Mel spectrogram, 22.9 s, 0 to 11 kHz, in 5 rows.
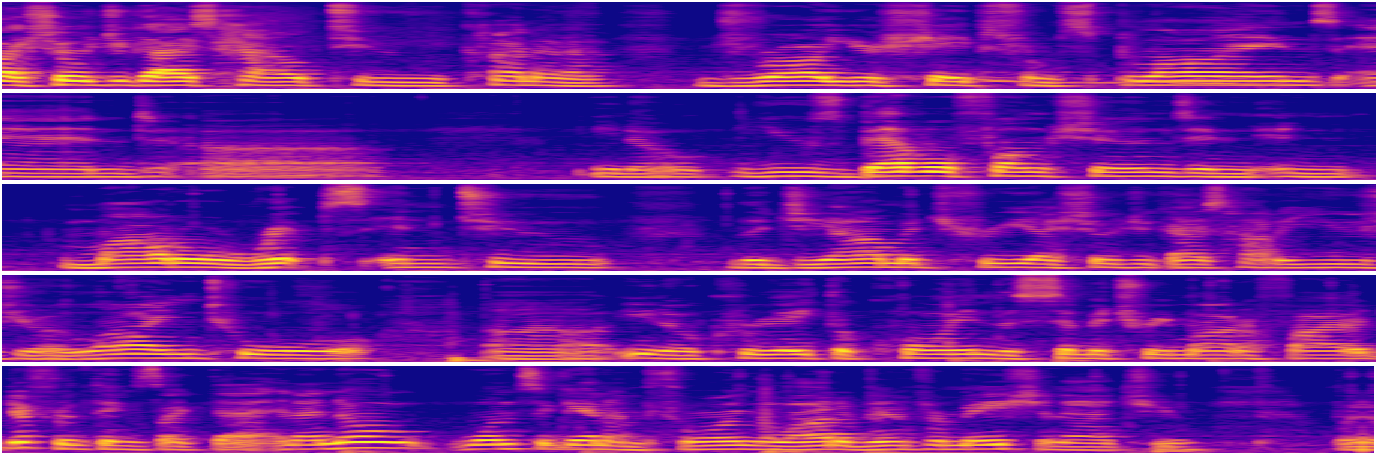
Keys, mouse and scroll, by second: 9.8 middle click, 10.6 middle click, 11.6 middle click, 14.1 middle click, 15.3-16.7 alt+middle drag, 17.1 alt+middle click, 17.9 middle click, 19.6 alt+middle click, 20.5 middle click, 21.0 alt+middle click, 22.2 ctrl+alt+middle click.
